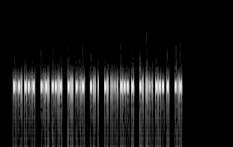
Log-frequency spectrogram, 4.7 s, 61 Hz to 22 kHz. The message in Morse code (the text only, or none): CQ CQ DX DE N5OT N5OT K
